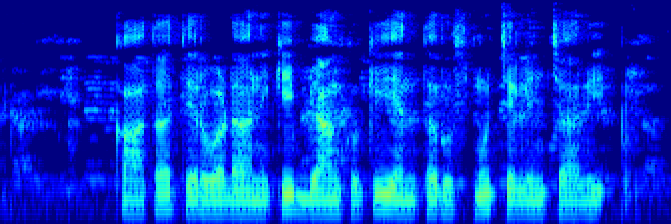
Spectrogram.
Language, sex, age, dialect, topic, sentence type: Telugu, male, 36-40, Telangana, banking, question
